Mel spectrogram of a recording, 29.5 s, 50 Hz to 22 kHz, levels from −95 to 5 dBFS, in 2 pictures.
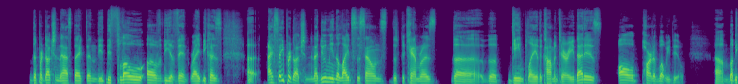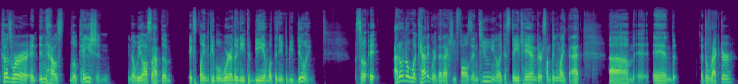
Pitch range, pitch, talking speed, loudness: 105-130 Hz, 115 Hz, 190 wpm, -19 LUFS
